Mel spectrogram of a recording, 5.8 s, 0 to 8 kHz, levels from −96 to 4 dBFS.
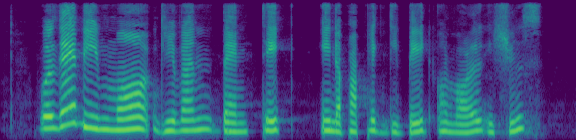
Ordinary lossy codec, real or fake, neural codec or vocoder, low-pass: none; fake; codec, 16 kHz in and 24 kHz out, 1.1 kbps, FireRedTTS-2 codec; 7.2 kHz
